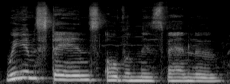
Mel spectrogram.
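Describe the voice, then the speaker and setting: A woman's voice: lowish voice, animated, a little slow, dark tone, soft background music. A woman reading stage directions aloud as the narrator of a table read.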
